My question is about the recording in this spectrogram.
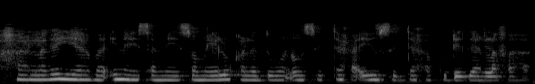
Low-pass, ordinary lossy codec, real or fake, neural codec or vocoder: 7.2 kHz; AAC, 32 kbps; real; none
